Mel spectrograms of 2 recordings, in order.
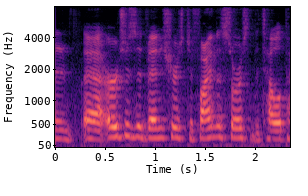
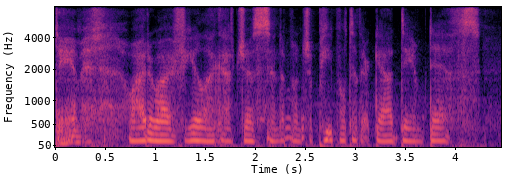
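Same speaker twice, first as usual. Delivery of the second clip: low mutter, muttered under the breath; 4 semitones lower, 3 dB quieter than usual. As the group leaves, Durnan mutters to himself: muttering under breath. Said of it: "mutter to himself under his breath".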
